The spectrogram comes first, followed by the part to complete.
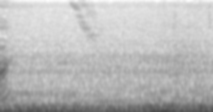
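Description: Diesel engine of a JCB TM telescopic loader running steadily, heard from inside the cab, while the raised bucket tips feed.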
